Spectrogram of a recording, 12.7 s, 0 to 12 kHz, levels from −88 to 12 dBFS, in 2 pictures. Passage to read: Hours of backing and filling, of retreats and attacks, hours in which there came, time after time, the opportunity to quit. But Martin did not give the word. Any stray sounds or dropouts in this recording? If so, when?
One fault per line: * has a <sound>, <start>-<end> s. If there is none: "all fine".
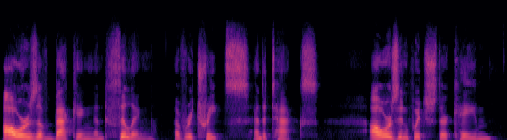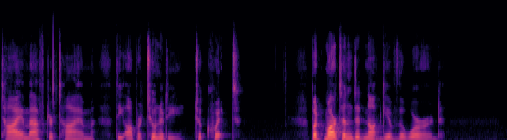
all fine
